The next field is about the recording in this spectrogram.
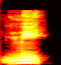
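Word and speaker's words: מי: the the man because remember that who in Hebrew is pronounced me me and me the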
